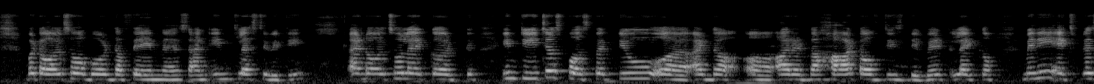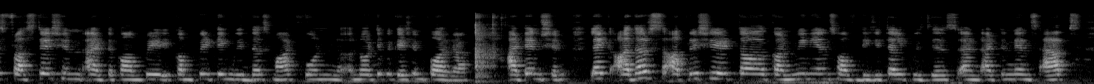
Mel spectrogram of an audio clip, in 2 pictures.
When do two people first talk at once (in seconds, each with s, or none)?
none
